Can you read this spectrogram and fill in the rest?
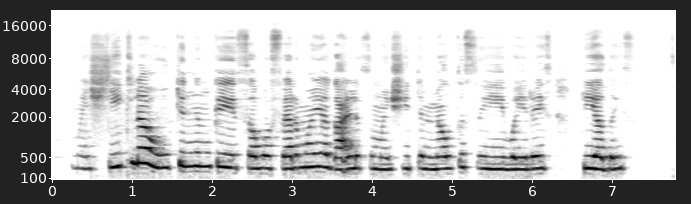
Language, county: Lithuanian, Alytus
